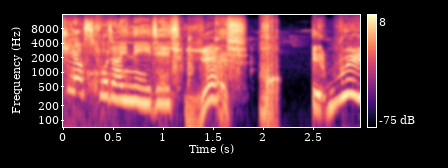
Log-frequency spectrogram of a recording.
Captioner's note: snorts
